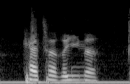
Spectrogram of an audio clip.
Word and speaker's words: Katharina: How do you say your first name? Is it Katharina? – Um, it, Danish is a very hard hard language, so uh-huh. it's Katharina.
